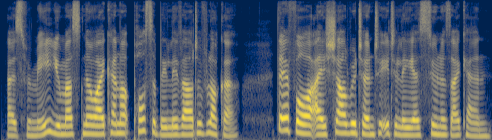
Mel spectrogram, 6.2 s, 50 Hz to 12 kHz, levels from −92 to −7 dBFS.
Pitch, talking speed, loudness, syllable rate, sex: 200 Hz, 235 wpm, -17 LUFS, 6.2 syllables/s, female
